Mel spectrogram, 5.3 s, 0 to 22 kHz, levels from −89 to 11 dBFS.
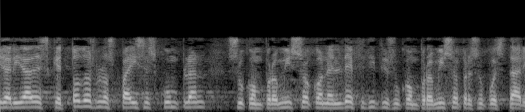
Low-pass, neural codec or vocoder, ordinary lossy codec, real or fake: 5.4 kHz; none; Opus, 64 kbps; real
